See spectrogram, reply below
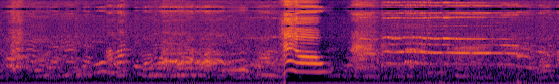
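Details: Talkative myna at Simuti longhouse, Borneo Highlands, greeting visitors with a mimicked "hello": a loud, harmonic, speech-like burst with a sharp upward sweep near the middle, then steadier tonal notes, over murmuring people and background chatter.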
